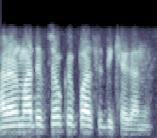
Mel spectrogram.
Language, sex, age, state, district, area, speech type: Hindi, male, 30-45, Bihar, Begusarai, rural, conversation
